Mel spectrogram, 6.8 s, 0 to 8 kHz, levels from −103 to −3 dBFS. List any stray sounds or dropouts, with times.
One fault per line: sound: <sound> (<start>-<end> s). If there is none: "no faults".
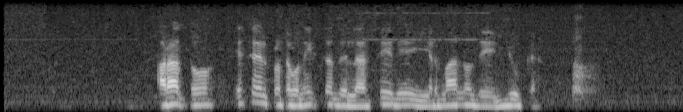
sound: bark (5.7-6.0 s)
